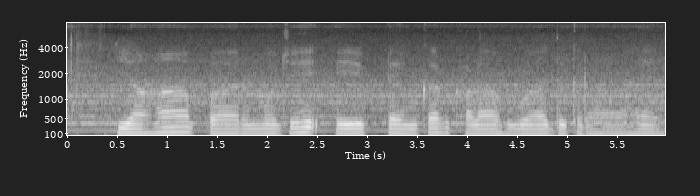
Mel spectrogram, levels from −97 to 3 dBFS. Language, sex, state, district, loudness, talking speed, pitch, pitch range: Hindi, male, Madhya Pradesh, Katni, -15 LUFS, 100 wpm, 115 Hz, 110-125 Hz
